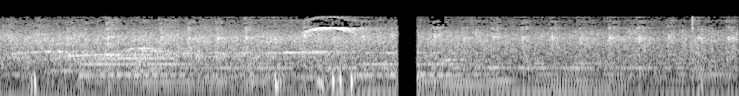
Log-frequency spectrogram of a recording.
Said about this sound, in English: You can rise on your feet and give the Lord a big hand of praise. Hallelujah. Okay, God bless you. But those of you who are giving the Lord a clap offering, I will expect to hear your clap.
